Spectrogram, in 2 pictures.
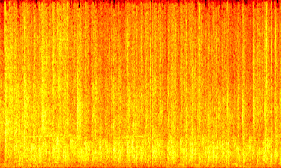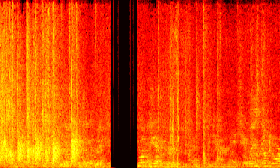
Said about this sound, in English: So we'll give a round of applause to everybody.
